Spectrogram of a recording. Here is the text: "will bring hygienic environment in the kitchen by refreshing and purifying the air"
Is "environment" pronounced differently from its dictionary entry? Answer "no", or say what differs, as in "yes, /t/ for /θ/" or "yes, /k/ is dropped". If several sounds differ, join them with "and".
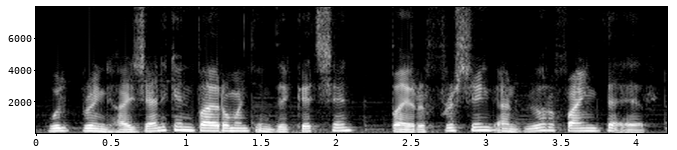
no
